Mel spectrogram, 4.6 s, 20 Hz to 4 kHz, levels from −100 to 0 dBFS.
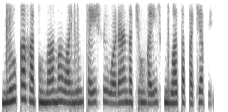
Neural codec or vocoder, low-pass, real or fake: codec, 16 kHz, 0.5 kbps, X-Codec, HuBERT features, trained on general audio; 3.6 kHz; fake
